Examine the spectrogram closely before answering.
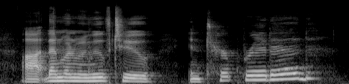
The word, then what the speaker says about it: interpreted: Then when we move to interpreted, our T changes to a flap, interpreted, and we have the id ending, interpreted.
